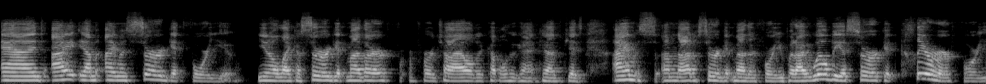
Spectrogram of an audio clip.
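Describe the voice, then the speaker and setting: A woman talks in an ordinary speaking voice at a fairly low pitch. Her pace is fairly quick, with ordinary pitch variation, over a quiet background. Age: 60s. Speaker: life coach. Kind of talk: online group coaching class. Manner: casual, chatty.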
